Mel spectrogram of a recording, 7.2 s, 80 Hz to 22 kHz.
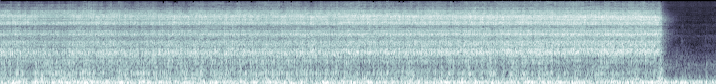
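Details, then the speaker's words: Pressure King Pro electric pressure cooker with the timer still at 30 builds pressure. A steady loud hiss of steam vents from the top, then cuts off abruptly as the float valve pops up and seals. This is normal venting before the seal. "Still 30, but as you can see, it's starting to blow steam out of there. Now that will just suddenly pop up and stop the steam coming out of it, but you're not going to get burnt."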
